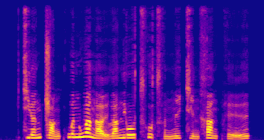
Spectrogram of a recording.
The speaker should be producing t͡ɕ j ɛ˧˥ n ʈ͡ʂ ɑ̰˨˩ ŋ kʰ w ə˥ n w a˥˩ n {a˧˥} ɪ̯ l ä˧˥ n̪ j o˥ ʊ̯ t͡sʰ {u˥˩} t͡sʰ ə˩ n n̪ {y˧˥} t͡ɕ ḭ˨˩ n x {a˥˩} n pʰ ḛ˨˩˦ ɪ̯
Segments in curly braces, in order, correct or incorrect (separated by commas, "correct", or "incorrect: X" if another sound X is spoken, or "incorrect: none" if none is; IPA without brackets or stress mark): incorrect: a̰˨˩, correct, incorrect: i˧˥, correct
